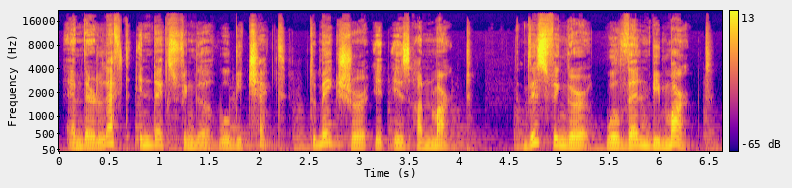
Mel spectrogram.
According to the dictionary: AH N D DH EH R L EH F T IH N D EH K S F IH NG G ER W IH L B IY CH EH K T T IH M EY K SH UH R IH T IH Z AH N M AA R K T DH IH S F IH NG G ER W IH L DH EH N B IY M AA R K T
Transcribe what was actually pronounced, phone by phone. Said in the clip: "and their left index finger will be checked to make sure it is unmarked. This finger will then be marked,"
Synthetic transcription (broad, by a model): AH N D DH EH R L EH F T IH N D EH K S F IH NG G ER W IH L B IY CH EH K T T IH M EY K SH UH R IH T IH Z AH N M AA R K T DH IH S F IH NG G ER W IH L DH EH N B IY M AA R K T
